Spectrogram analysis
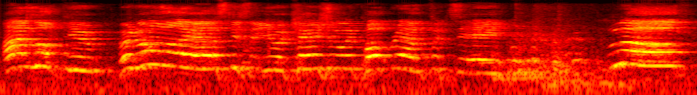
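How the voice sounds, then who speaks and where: A doting, gushing father, played by a man, very high-pitched and slowly declamatory. It is broad pantomime acting, heard across an echoing stage. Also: crowd noise. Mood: proud, gushing. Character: doting, proud father reading out his letter. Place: theatre stage. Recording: distant echoey stage, clear noise.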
